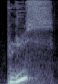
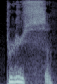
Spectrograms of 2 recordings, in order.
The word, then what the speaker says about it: plus: I will be um there is a strange thing in French language with this Plus okay because in some cases you will have to pronounce the final s and in other cases you won't so what I would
